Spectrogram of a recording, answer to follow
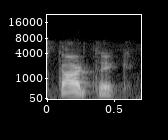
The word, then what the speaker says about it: Karthik: pronounce his name right it's karthik that's how we say it the original way yeah a lot of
